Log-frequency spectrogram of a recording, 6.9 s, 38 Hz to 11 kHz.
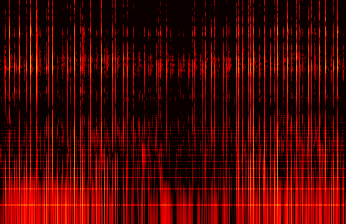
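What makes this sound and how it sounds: A small glass jar with a green plastic lid and white center is held up close while fingertips and nails rapidly tap and scratch the lid's edge and face. The hollow container gives dry, clicky taps with a bright ring around 2 kHz that dies almost at once, over a low thudding body, with a quieter scratchy stretch in the middle before the tapping picks up again.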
